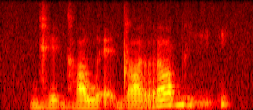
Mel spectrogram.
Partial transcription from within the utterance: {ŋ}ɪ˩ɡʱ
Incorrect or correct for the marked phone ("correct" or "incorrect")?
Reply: incorrect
